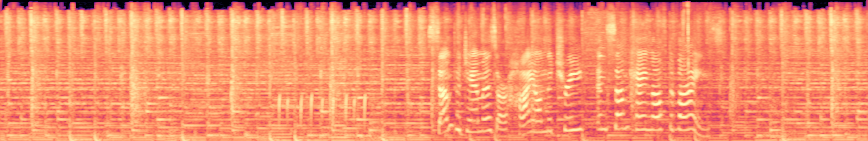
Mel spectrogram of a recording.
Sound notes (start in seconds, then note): none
